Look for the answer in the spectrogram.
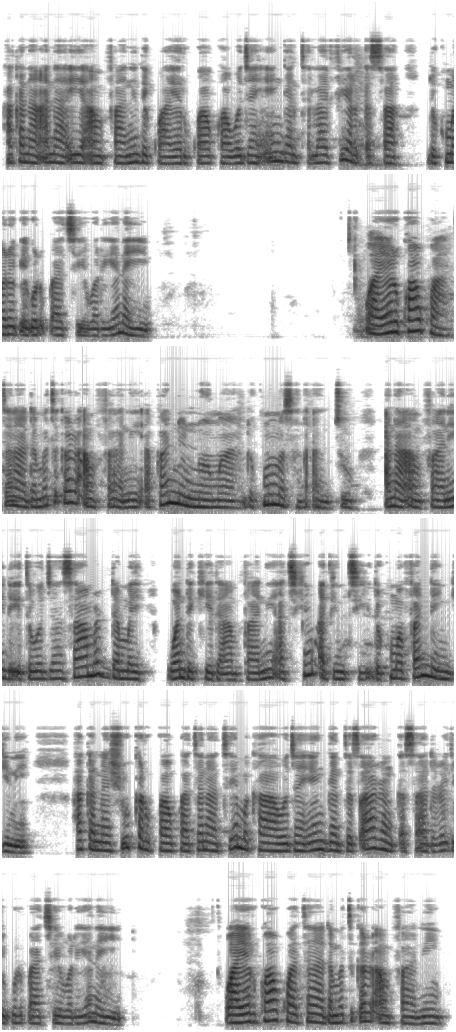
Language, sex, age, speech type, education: Hausa, female, 30-45, spontaneous, secondary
